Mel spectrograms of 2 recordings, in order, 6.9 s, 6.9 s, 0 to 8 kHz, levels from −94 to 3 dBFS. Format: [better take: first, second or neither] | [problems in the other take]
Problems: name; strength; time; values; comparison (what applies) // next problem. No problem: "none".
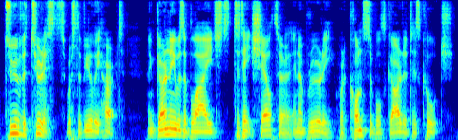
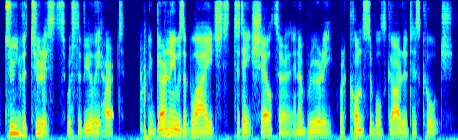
first | noise reduction (neural diffusion model UNIVERSE++)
